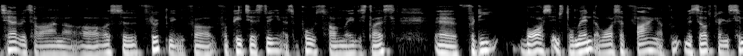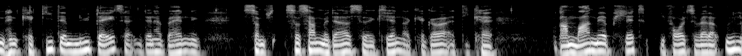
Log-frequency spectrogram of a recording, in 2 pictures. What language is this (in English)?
Danish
